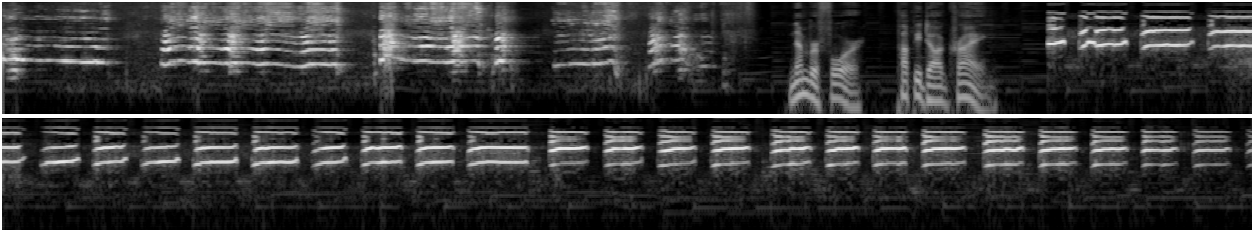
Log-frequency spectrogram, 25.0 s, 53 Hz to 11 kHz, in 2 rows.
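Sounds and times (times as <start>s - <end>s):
puppy yelping: 0.0s - 7.4s, 10.5s - 25.0s.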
